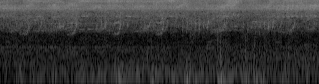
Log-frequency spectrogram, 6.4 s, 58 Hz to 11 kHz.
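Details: Cicadas singing along the Deogeumsan Solbaram pine trail in Namwon, South Korea, on 16 August 2019: a steady, hissing high-pitched drone fills the air, with faint chirping bird calls woven through it.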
